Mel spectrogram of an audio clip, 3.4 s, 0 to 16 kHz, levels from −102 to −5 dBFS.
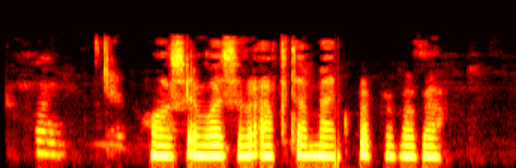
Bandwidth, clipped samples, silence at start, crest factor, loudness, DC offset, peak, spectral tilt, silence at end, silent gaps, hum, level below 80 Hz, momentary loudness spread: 7.8 kHz; under 0.1%; 0.25 s; 18 dB; -20 LUFS; under 0.1%; -4 dBFS; -5.5 dB/octave; 0.5 s; none; none; -58 dBFS; 20 LU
